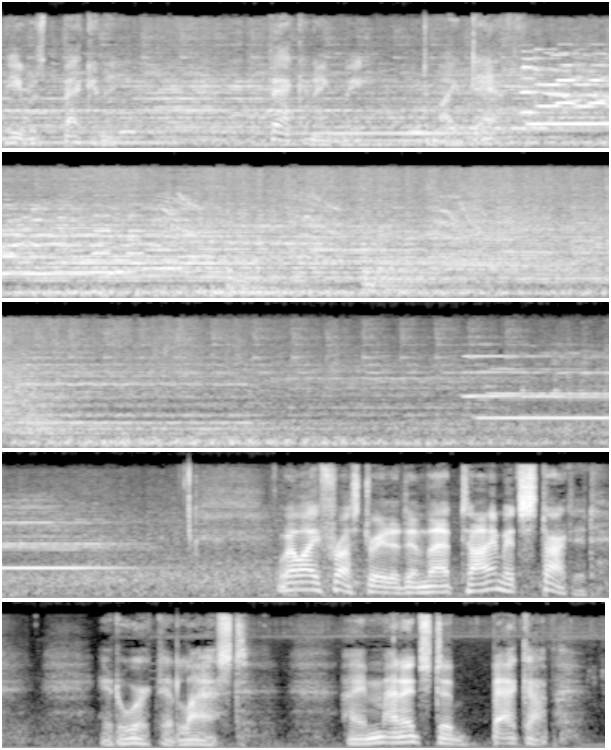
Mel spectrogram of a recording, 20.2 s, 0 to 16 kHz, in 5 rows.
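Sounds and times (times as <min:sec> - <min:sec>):
train whistle blasts: 0:00.0 - 0:10.3, 0:11.1 - 0:13.6
train rumbling: 0:00.0 - 0:18.5
speech: 0:00.1 - 0:01.2, 0:01.8 - 0:03.9, 0:14.0 - 0:16.2, 0:16.8 - 0:20.1.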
